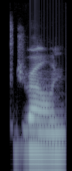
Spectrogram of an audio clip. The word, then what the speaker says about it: Drown: her name is Ruth drone and drone is spelled like drown d r o w n and she is one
